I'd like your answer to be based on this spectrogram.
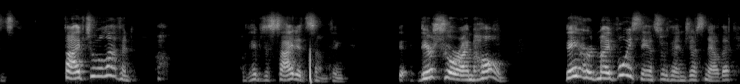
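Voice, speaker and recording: A woman playing a nervous, demanding bedridden lady in an old-time radio suspense play, stammering, fretful and indignant. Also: a little high. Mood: frightened, frantic.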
